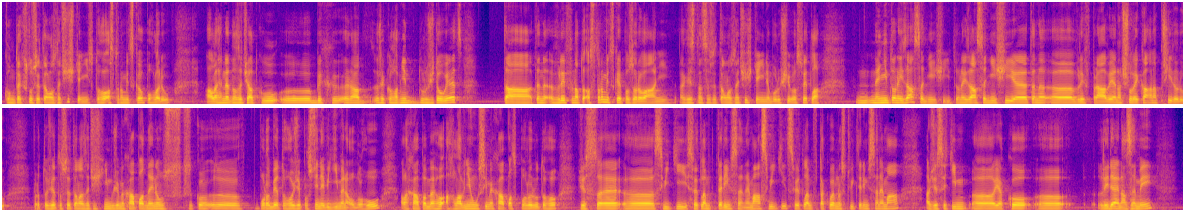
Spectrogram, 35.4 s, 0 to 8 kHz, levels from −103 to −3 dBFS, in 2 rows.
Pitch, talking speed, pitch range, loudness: 140 Hz, 155 wpm, 135-150 Hz, -18 LUFS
